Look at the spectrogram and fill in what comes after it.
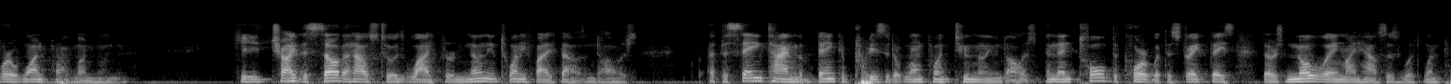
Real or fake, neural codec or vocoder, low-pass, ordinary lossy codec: fake; codec, 16 kHz, 1 kbps, FunCodec, trained on LibriTTS, 50 frames a second; 7.2 kHz; Opus, 24 kbps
